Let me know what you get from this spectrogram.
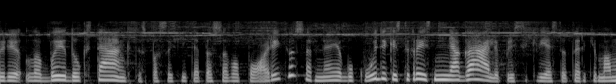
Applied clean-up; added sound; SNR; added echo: none; Screech; 17 dB; none.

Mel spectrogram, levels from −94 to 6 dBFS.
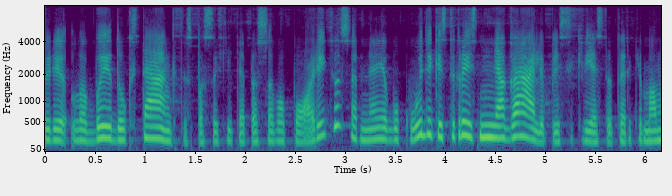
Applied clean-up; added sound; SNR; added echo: neural separator model SepFormer DNS4.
